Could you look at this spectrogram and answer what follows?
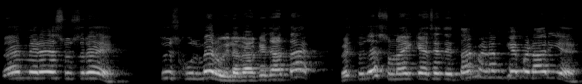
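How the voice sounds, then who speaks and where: An actor playing a hot-tempered young village husband, who scolds loudly and shouts in exasperation. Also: male voice, extremely high pitch, fairly quick. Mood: lecturing. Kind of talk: rural comedy film acting.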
